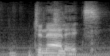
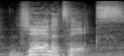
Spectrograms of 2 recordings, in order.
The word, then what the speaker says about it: Janetics: But anyway, speaking of other queens, my queen, and to all my fellow genetics, I thought. You changed the pronunciation because when the very first show, you said it was Janetics.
